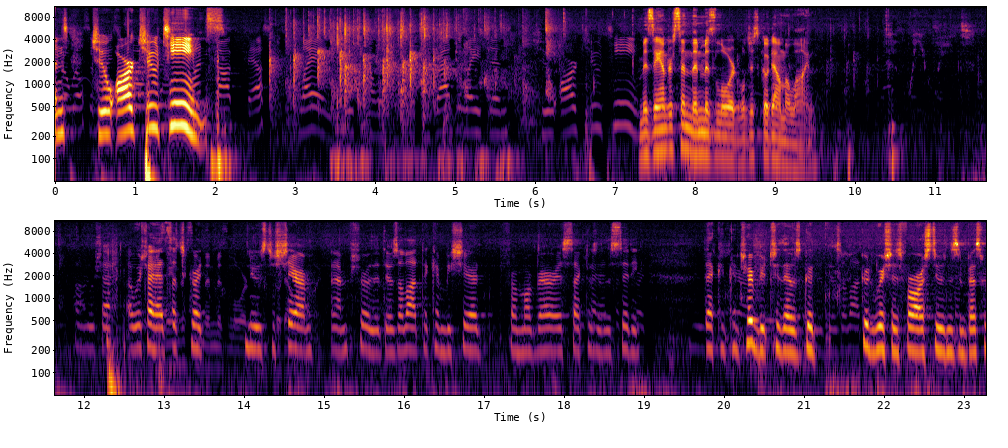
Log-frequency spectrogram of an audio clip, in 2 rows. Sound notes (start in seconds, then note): 6.3 applause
